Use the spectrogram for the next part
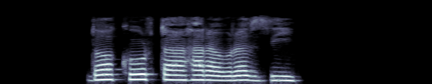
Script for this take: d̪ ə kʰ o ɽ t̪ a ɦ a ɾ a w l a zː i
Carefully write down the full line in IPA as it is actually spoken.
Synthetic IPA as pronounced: d̪ ɑ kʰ o ɾ t̪ a ɦ a ɾ a w ɾ a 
